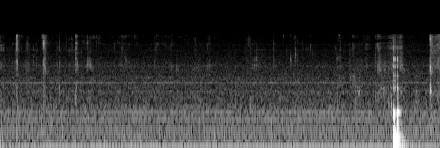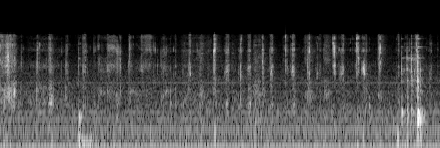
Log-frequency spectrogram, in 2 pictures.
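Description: Close-up eating sounds: chewing with many small wet mouth clicks. A single loud knock comes about eight seconds in, and a smaller one near the end.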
